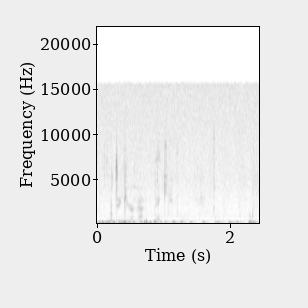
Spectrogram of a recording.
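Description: Quiet, muffled talk between two women near a lectern microphone, heard mostly as low, indistinct murmur rather than clear words.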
